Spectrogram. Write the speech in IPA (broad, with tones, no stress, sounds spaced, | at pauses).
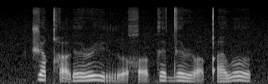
t͡ʃ ʉ˥˩ qʰ o̰˥˩ ɾ ɵ˥˧ ɹ ʉ˥˩ r o̰˩˥ χ ɔ̰˩˥ k ə˥˩ d ə˥˩ ɹ ɔ̰˩˥ qʼ ə˨ w o˥˩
